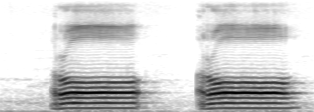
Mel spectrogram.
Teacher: ro yang berharakat fathah memiliki sifat yang tebal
